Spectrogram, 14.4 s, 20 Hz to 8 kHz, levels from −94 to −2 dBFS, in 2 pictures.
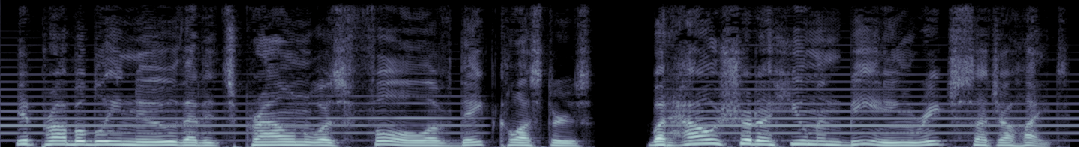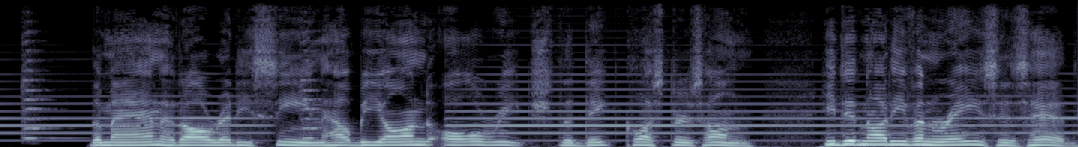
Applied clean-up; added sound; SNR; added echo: none; Wind instrument, woodwind instrument + Bowed string instrument; 16 dB; none.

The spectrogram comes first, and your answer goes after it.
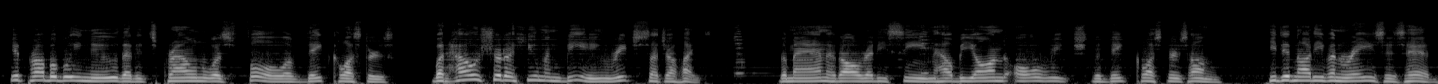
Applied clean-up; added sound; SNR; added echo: neural separator model SepFormer DNS4.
